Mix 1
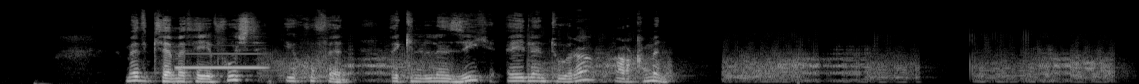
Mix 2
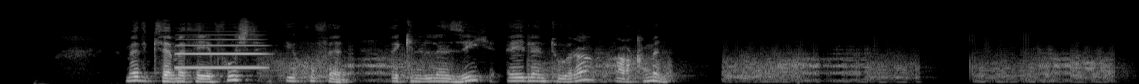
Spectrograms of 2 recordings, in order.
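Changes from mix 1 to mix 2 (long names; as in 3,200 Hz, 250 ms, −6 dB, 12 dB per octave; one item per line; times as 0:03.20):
speech: add low-shelf EQ 65 Hz −11.5 dB
first sound: remove pair of resonant band-passes 330 Hz, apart 2.6 octaves
master: add high-frequency loss of the air 200 metres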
